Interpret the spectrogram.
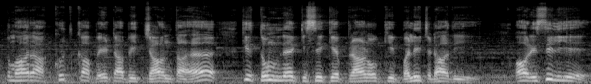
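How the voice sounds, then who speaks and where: A man's voice: a little high, moderate pace, a little mellow, soft background music, natural voice. A man playing a stern, commanding tantric holy man in a dramatic cartoon horror story, solemn and accusing.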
